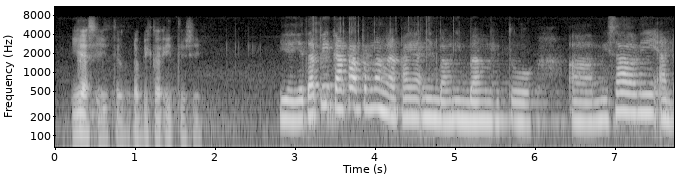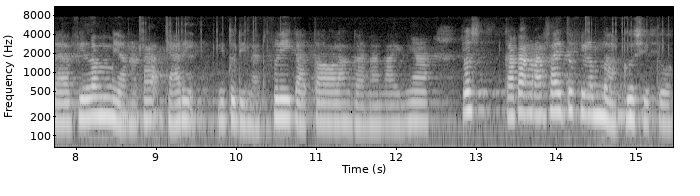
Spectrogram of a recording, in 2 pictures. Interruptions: none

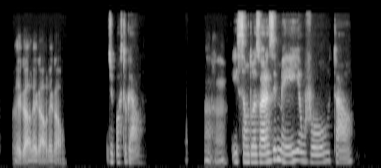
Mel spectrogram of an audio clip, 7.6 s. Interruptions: none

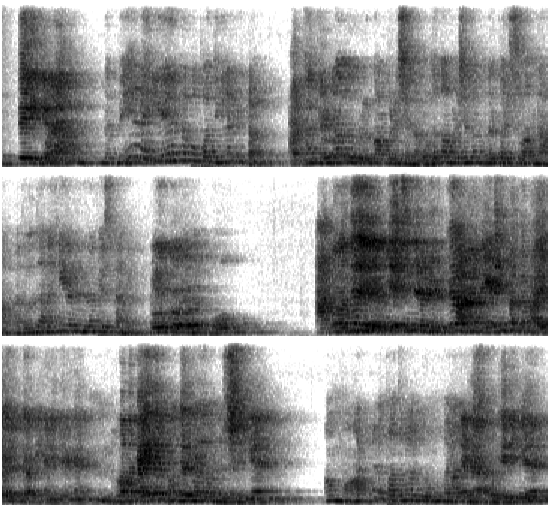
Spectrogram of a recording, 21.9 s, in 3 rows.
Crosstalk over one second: present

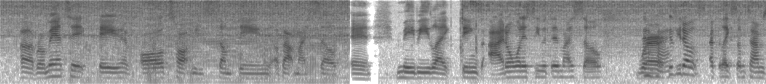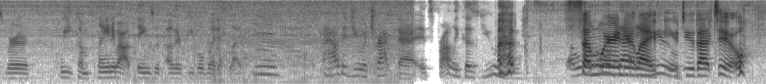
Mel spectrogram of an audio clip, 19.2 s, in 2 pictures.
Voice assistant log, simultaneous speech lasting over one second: present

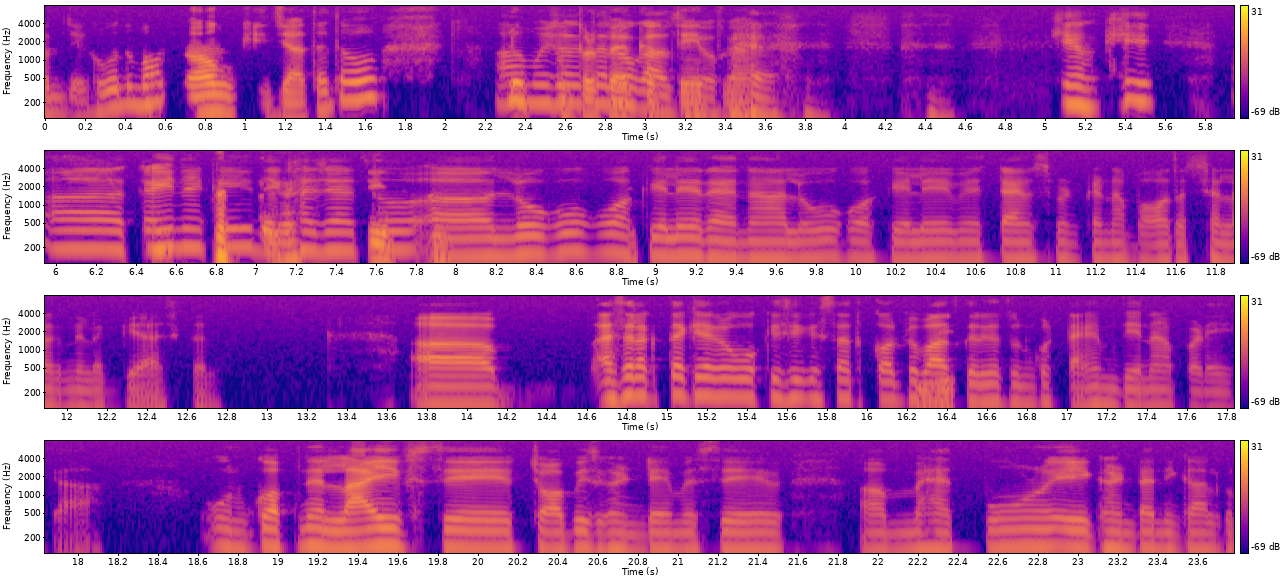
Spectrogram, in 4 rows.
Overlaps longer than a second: present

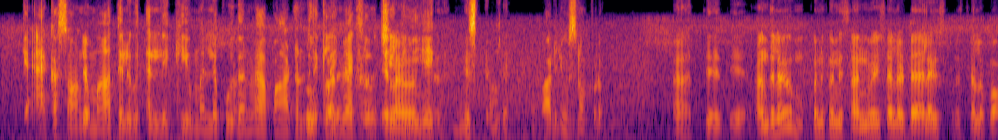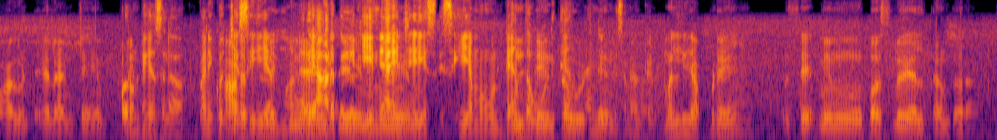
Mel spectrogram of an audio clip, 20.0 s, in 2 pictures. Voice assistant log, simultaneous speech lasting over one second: present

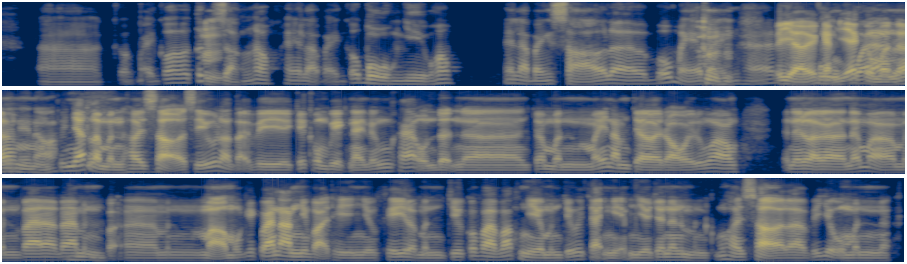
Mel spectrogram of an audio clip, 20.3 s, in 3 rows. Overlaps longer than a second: present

